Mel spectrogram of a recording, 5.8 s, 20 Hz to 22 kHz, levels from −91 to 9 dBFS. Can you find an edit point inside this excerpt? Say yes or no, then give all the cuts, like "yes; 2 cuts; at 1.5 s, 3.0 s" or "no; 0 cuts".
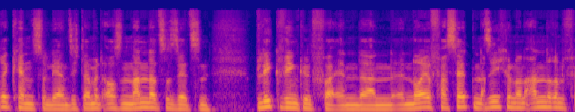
yes; 2 cuts; at 3.1 s, 4.8 s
